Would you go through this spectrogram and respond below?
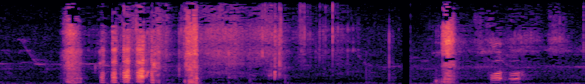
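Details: Mating call of a goat, a stuttering, vibrato-like bleat of several fast pulses that ends in a drawn-out cry, followed after a pause by a shorter broken bleat and a few faint low pulses.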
